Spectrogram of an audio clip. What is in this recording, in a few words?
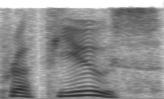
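"profuse", US English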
